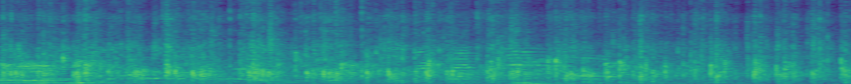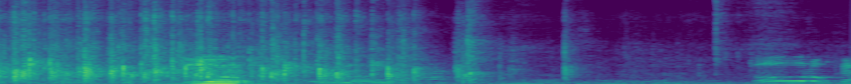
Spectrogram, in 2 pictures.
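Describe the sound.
An audience bursts into loud, sustained applause, a dense wash of clapping lasting about six seconds before it fades and a man's voice speaks over the tail end.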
